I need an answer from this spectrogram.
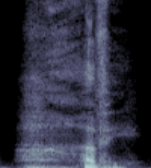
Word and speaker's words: Huffy: It's pronounced Huffy.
